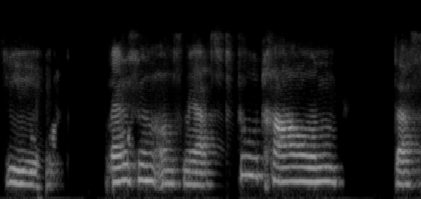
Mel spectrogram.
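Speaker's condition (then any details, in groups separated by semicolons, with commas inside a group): Down syndrome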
